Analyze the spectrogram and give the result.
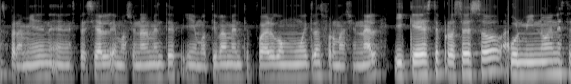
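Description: Here a man talks at a moderate pace with medium pitch. His intonation is monotone and flat. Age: 30s. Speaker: podcast co-host, industrial engineer. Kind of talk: casual chat.

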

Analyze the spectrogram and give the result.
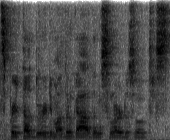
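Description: Audible room echo and noticeable background noise surround speech delivered at a moderate pace. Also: man. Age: 20s. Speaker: podcast host. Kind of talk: casual chat. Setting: live stream.

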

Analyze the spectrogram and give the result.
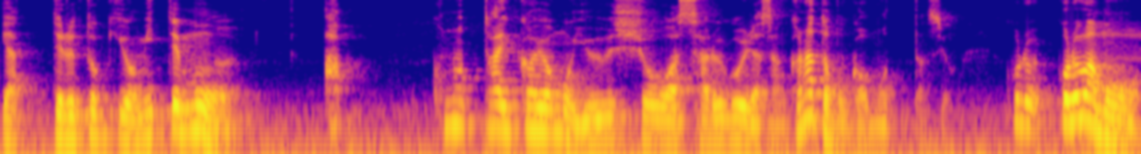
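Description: A man's medium-pitched voice with very wide pitch swings at a fairly quick pace, amid audible room echo. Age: 30s. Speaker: stand-up comedian and podcast host. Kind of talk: casual chat.

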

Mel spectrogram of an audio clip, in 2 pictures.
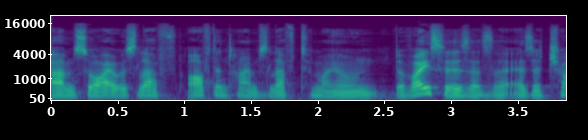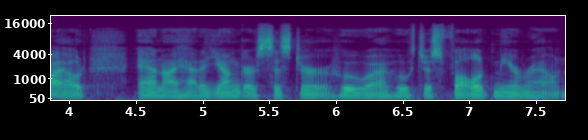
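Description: A woman with vocal fry and a very deep, low pitch talks at a fairly quick pace. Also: very clean recording, silent background. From Toronto, Canada (born Hong Kong). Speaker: city councillor. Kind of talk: interview. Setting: city hall office.

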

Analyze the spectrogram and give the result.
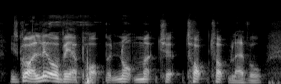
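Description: This is a man speaking in an English accent. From England. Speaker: boxing commentator, former amateur boxer. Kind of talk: solo commentary monologue.

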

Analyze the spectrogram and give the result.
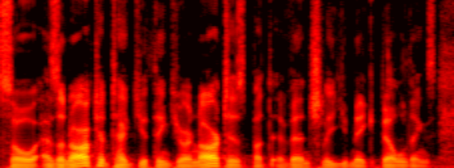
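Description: Here a man speaks with a very deep, low pitch and ordinary pitch variation. The recording is very clean, with a silent background. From Austria (Vienna), born in Canada. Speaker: architecture professor and woodcarver. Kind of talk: podcast interview.

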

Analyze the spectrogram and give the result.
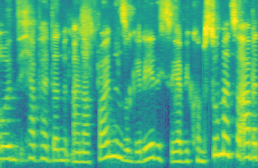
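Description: A woman's voice, animated in tone and lively in intonation. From Germany. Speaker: podcast co-host. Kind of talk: casual chat. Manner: animated, code-switching German and English.

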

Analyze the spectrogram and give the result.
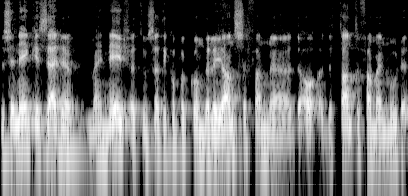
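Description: Using an ordinary speaking voice, a man speaks at medium pitch. His pace is moderate and his intonation fairly even. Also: hardly any pauses. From Netherlands. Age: 20s. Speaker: filmmaker and journalist. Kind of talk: casual podcast interview.

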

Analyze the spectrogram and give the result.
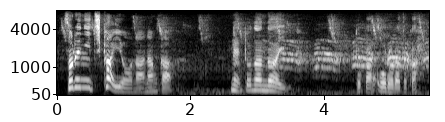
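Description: Through noticeable background noise, a man with a high pitch speaks at a moderate pace, taking long, frequent pauses as his pitch swings very widely. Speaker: podcast host. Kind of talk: casual chat.

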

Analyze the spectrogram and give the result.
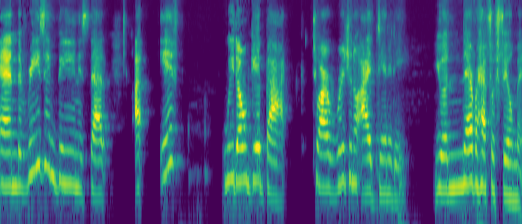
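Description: An animated tone with lively intonation, somewhat breathy, broken by long, frequent pauses. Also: woman, fairly high pitch for a woman, moderate pace. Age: 50s. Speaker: life strategist and minister. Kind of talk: casual chat.

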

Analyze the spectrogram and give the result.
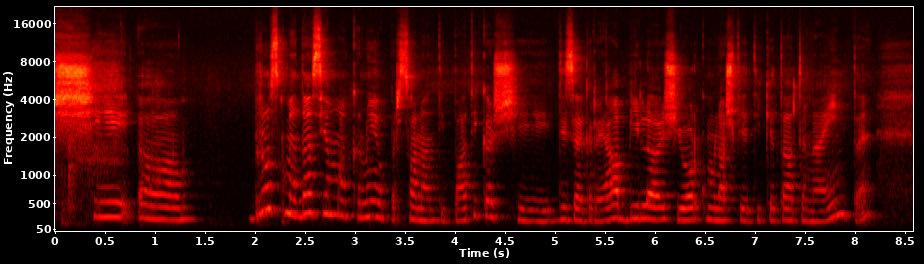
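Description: With audible room echo around her, a woman speaks fairly slowly at a fairly high pitch, her pitch moving in an ordinary way. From Romania, Arad. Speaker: kindergarten teacher, pastor's wife. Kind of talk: casual chat.

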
